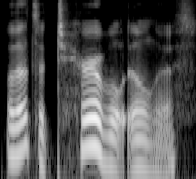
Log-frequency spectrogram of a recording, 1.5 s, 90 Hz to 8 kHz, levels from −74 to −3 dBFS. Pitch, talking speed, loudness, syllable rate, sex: 145 Hz, 205 wpm, -18 LUFS, 6.0 syllables/s, male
